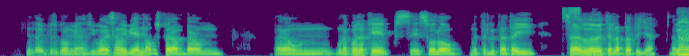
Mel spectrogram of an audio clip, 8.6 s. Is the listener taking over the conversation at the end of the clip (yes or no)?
yes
